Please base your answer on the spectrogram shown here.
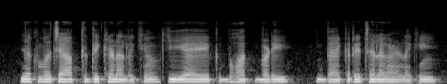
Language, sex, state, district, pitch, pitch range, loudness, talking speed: Kumaoni, male, Uttarakhand, Uttarkashi, 110 Hz, 110-115 Hz, -14 LUFS, 190 wpm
